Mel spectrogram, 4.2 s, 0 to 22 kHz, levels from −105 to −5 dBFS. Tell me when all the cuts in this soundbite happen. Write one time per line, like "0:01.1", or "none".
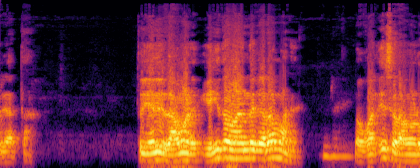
none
